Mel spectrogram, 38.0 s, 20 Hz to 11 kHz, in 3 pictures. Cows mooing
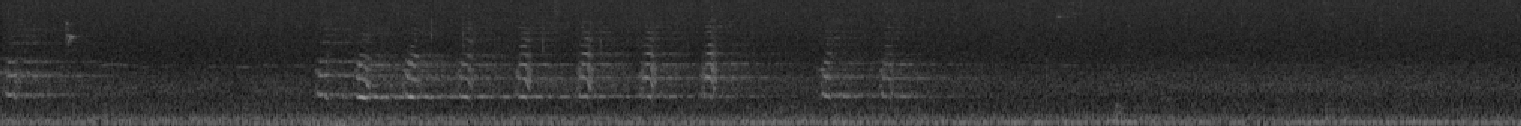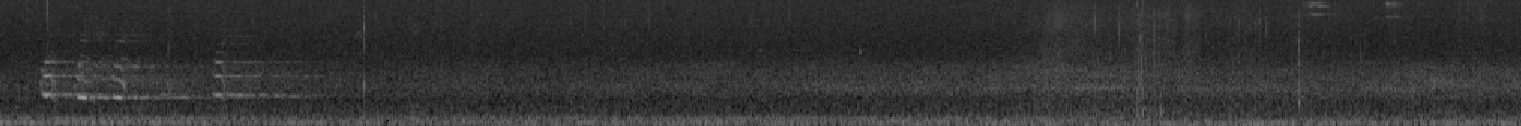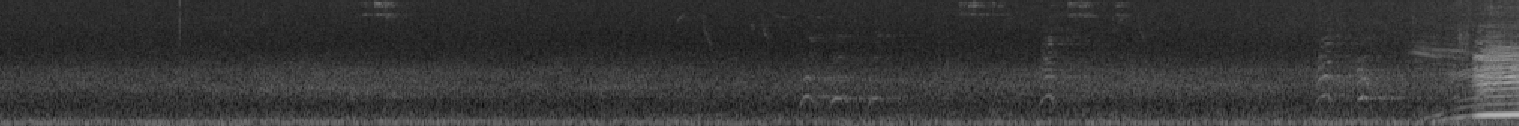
37.1 38.0

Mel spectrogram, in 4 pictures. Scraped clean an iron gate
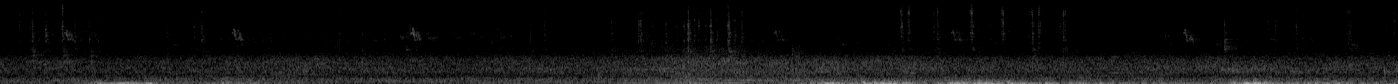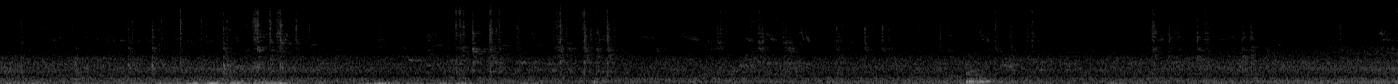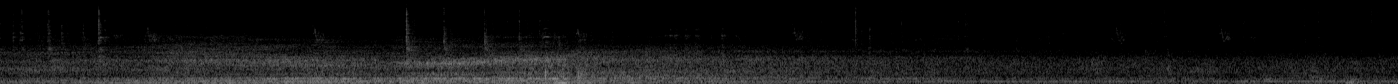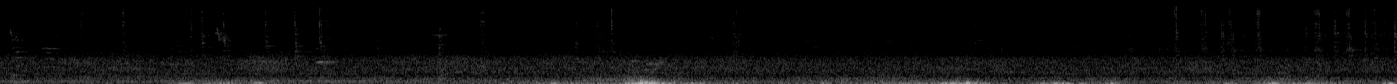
11.8 50.1, 53.0 55.9

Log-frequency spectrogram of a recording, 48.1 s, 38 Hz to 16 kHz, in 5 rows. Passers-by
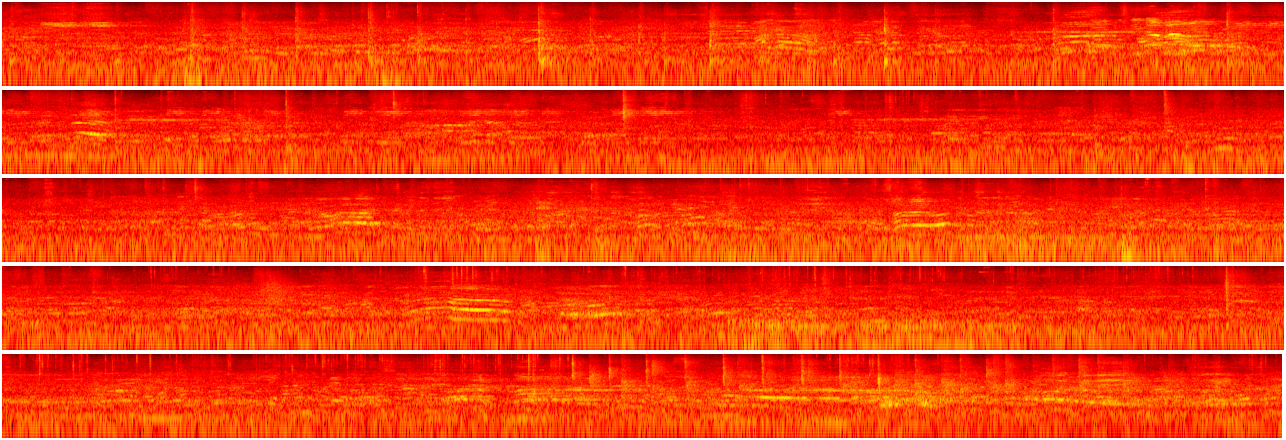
15.1 48.0

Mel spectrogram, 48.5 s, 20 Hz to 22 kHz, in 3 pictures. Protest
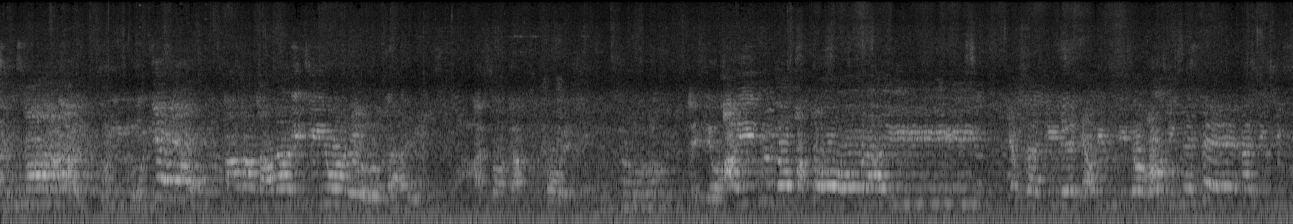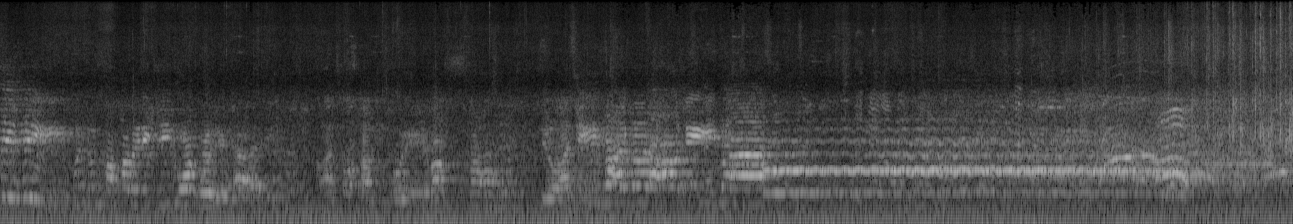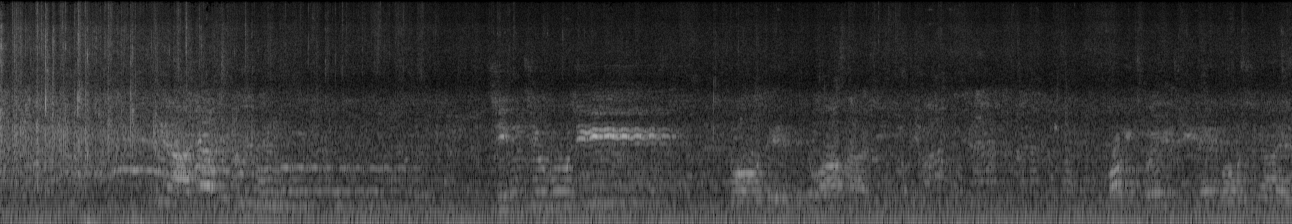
27.4 36.0

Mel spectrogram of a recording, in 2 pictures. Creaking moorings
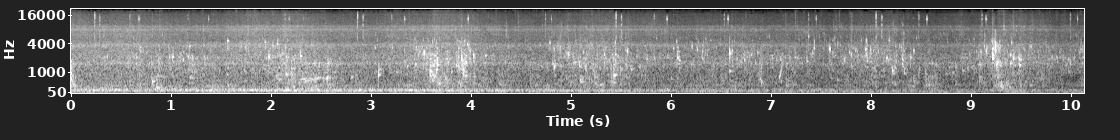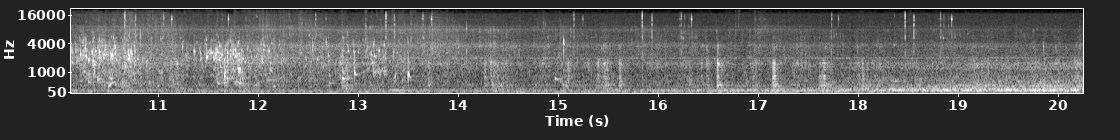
0.0 13.9

